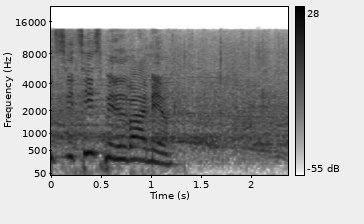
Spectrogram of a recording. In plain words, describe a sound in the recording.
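A woman sings loudly into a microphone, her voice sliding in pitch.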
